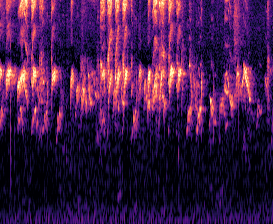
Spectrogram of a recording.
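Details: Red-whiskered bulbul kept as a cage bird, singing a busy run of bright, chirpy, warbled phrases in quick bursts, with the notes clustered high and rising and falling without pause through the whole stretch.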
